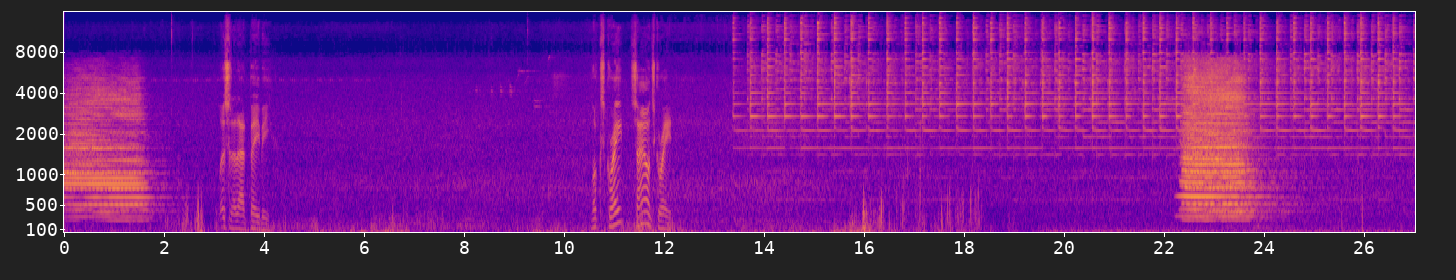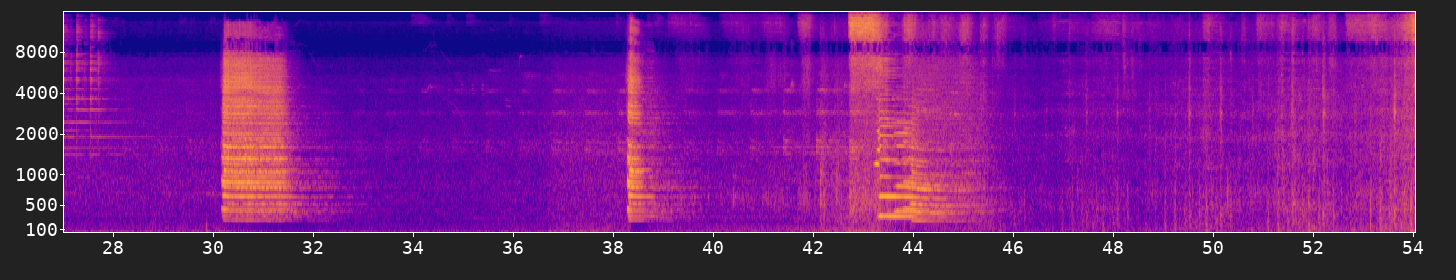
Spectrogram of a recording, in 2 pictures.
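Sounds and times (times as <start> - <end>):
locomotive air horn blasts: 0.0 - 2.1, 22.2 - 24.2, 30.2 - 32.8, 38.3 - 39.4, 43.1 - 45.7
high ringing: 13.4 - 28.8.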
